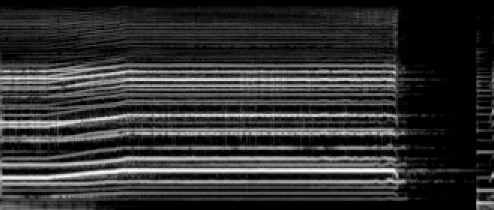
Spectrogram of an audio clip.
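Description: A male singer holds one long note in a live country-gospel ballad, rising a little in pitch and then holding steady as the band drops away beneath him. The note cuts off about five seconds in, leaving a brief silence.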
